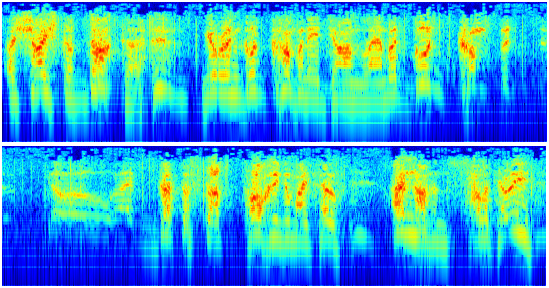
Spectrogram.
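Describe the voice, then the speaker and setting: An actor playing a bitter, nervous paroled doctor in melodramatic 1940s radio style. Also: male voice, very high-pitched, moderate pace, gravelly, slightly rough, full character voice. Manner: anguished, melodramatic. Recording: muffled, hissy old radio recording.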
